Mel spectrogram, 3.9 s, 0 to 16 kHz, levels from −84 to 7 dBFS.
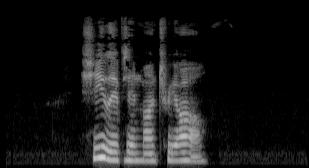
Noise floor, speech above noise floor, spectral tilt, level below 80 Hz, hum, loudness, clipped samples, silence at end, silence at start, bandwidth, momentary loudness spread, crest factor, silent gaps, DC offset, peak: -70 dBFS; 48 dB; -5.5 dB/octave; -72 dBFS; none; -22 LUFS; under 0.1%; 1.3 s; 1.05 s; 10.5 kHz; 15 LU; 20 dB; none; under 0.1%; -6 dBFS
